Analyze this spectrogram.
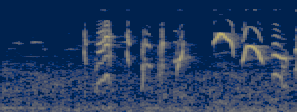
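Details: Short burst of oriental magpie-robin song used as a lure for other birds: a few separate chirps, then clear whistled downslurs, after a near-silent start.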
